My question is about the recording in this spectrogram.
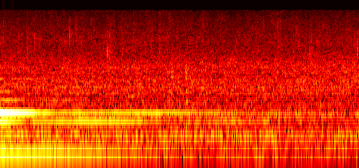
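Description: A soft piano chord of a few notes, struck just before, rings and fades away over the first two to three seconds, over a steady hiss of soft rain.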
